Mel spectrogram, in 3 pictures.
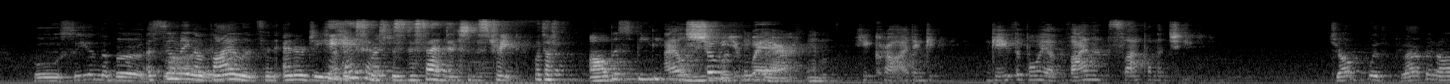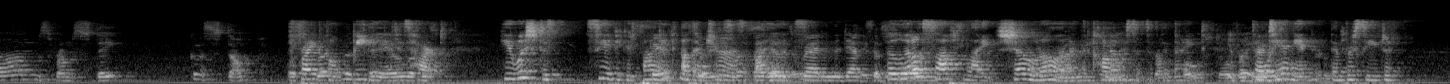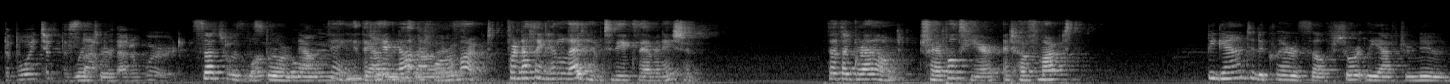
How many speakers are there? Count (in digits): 5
